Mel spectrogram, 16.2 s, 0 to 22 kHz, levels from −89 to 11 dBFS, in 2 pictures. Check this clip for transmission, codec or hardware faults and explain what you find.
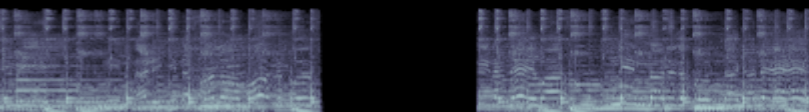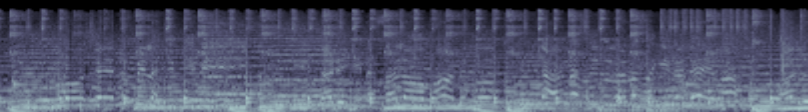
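There is one fault: a long network dropout from 3.19 s to 4.79 s. The sound breaks off and is briefly continued by a fading buzz. For about 1.53 s only silence remains. The audio then resumes further along, with about 1.56 s of material simply gone rather than delayed. The likely cause is a stretch of packets that never reached the receiver, which covered the gap with concealment and then silence before picking up again at the next packets that arrived.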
